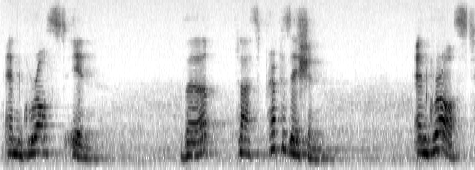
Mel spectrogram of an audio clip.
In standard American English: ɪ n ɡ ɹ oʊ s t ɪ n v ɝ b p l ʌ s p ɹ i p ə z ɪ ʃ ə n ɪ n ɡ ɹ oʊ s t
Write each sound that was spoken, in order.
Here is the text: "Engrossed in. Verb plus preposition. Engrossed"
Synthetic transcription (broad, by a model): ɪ n ɡ ɹ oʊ s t ɪ n b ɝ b p l ʌ s p ɹ i p ə z ɪ ʃ ə n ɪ n ɡ ɹ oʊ s t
